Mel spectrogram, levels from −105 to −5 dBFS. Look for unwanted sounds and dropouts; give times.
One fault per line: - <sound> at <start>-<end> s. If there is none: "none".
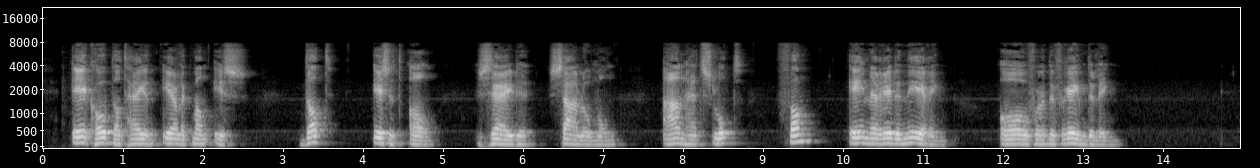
none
